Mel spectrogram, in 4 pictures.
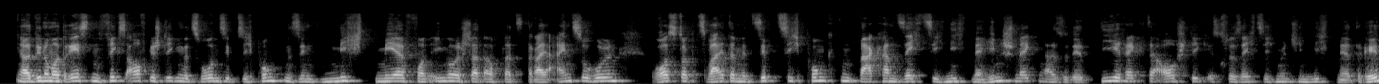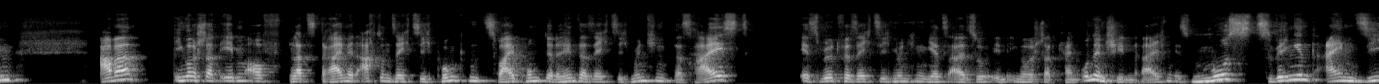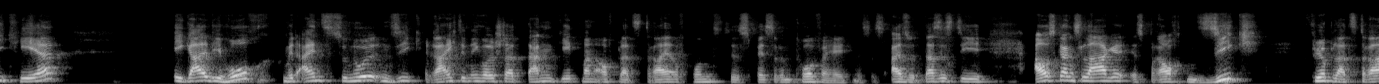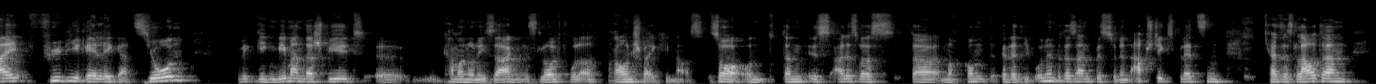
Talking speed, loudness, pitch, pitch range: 155 wpm, -22 LUFS, 135 Hz, 120-160 Hz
